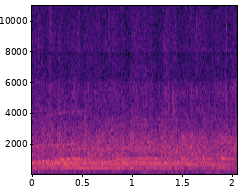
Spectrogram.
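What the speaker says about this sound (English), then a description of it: "Come on, give them a strong round of applause." Strong audience applause at a Giwayen Mata Kwanzaa show, a loud, dense, continuous wash of many hands clapping at close range.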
